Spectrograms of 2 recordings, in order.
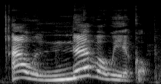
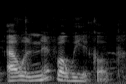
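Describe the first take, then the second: First: "never" drawn out slowly with a swooping tune; stress on never. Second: Laughing aside. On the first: Repeating the claim for emphasis, "never" stretched out slowly. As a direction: lean hard and long on "never". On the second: Woman scoffing that she will never wake up, laughing quietly. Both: Real, not acted.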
